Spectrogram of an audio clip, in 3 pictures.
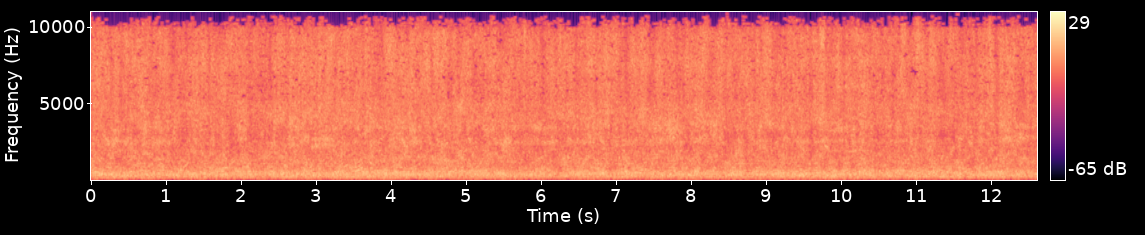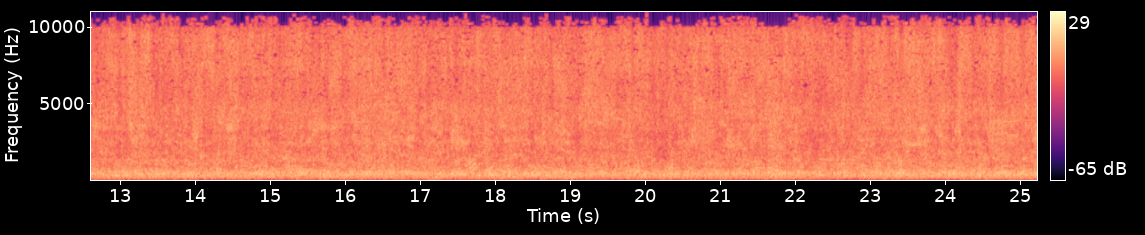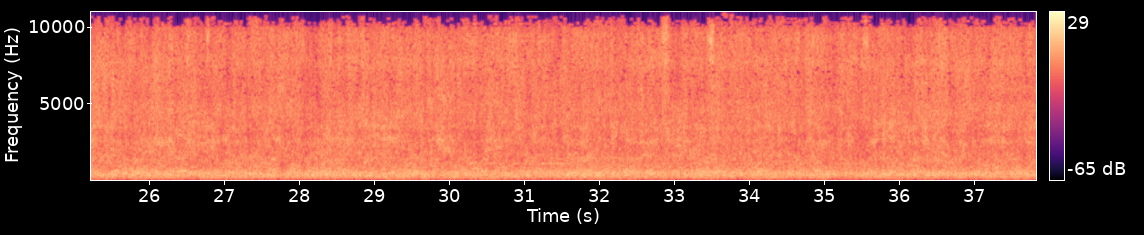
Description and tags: A large crowd of people talking. Short version
69 lectures, combined with each other. The result is a steady hum without any post-signal processing.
